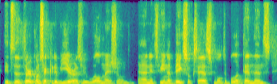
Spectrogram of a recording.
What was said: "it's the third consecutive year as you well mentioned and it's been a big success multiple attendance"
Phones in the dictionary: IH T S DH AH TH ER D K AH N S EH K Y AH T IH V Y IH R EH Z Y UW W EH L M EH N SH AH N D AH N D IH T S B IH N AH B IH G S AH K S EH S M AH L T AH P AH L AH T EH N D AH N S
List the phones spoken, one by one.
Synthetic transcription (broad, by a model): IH T S DH AH TH ER D K AH N S EH K Y AH T IH V Y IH R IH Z Y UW W EH L M EH N SH AH N D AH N IH T S B IH N AH B IH G S AH K S EH S M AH L T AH P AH L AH T EH N D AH N S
